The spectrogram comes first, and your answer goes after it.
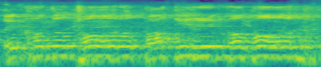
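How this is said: It is spoken in a mumbling, toothless old voice. "দাঁত একটা নাই"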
